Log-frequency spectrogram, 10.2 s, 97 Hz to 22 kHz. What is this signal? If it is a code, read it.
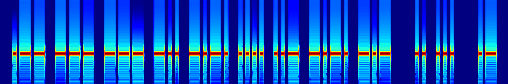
Morse code, heard as a keyed tone, about 17 wpm, 700 Hz. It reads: WOODCHUCK IS A
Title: Pangram Challenge v2 - 17wpm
